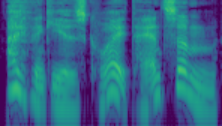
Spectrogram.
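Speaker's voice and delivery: a hint of a high, slow lady's voice; lightly voiced lady guest. A narrator's reading. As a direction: lightly play the noble guest. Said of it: "said the guest".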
